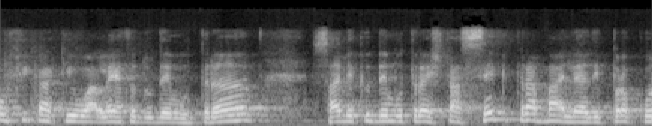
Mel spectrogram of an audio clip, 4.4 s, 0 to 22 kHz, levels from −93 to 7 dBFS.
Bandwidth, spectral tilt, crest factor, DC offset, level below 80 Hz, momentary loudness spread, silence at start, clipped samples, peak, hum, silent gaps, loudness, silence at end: 9.2 kHz; -5.5 dB/octave; 12 dB; under 0.1%; -46 dBFS; 4 LU; 0 s; under 0.1%; 0 dBFS; none; none; -12 LUFS; 0 s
